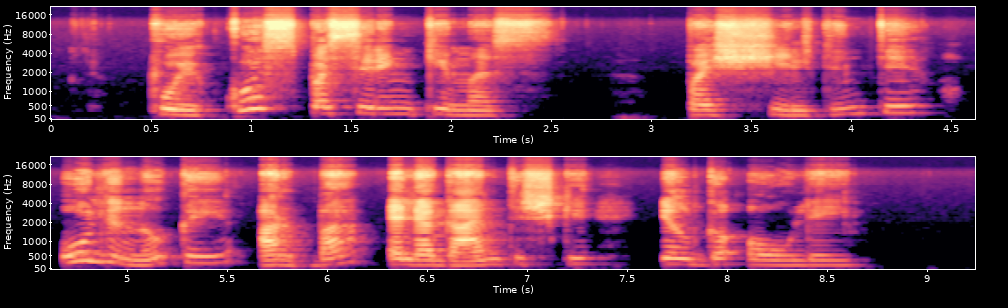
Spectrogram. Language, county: Lithuanian, Vilnius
